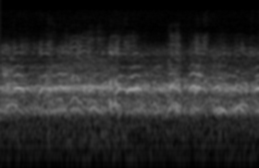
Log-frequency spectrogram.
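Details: Snow geese in a sunset fly-out at Sacramento National Wildlife Refuge, their nasal, yelping honks layered densely, with loudness swelling and easing in short pulses as the flock calls.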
